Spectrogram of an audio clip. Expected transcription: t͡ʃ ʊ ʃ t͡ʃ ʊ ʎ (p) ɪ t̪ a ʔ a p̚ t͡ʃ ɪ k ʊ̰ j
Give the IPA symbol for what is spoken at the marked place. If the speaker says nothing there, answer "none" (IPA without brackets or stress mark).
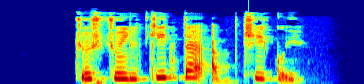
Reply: k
